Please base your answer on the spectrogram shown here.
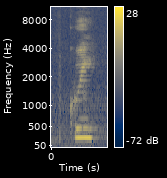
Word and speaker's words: kw: Kwi is KW. Kwi spelled as KW, pronounced as KWEE.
